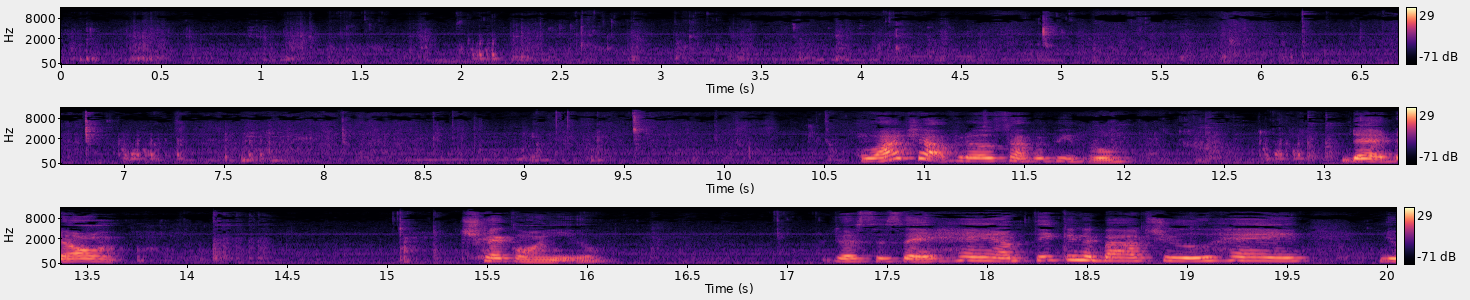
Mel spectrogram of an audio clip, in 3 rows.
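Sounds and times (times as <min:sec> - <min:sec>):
soft wet chewing: 0:00.0 - 0:10.7.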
